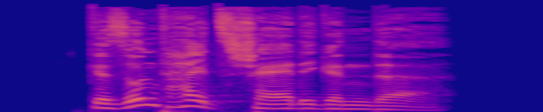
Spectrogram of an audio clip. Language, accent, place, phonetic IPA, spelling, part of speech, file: German, Germany, Berlin, [ɡəˈzʊnthaɪ̯t͡sˌʃɛːdɪɡəndə], gesundheitsschädigende, adjective, De-gesundheitsschädigende.ogg
- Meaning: inflection of gesundheitsschädigend: 1. strong/mixed nominative/accusative feminine singular 2. strong nominative/accusative plural 3. weak nominative all-gender singular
